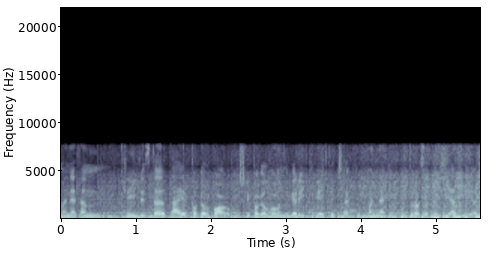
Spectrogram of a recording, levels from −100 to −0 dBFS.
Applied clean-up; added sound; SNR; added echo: none; Snare drum; 2 dB; none.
